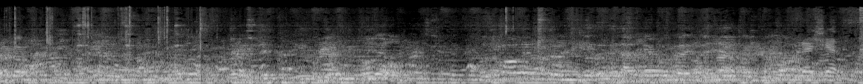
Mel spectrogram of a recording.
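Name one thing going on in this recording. A man talks nearby over a steady hubbub of voices.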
